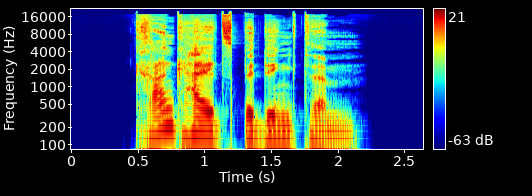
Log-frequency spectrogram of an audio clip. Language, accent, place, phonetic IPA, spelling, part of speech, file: German, Germany, Berlin, [ˈkʁaŋkhaɪ̯t͡sbəˌdɪŋtəm], krankheitsbedingtem, adjective, De-krankheitsbedingtem.ogg
- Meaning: strong dative masculine/neuter singular of krankheitsbedingt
